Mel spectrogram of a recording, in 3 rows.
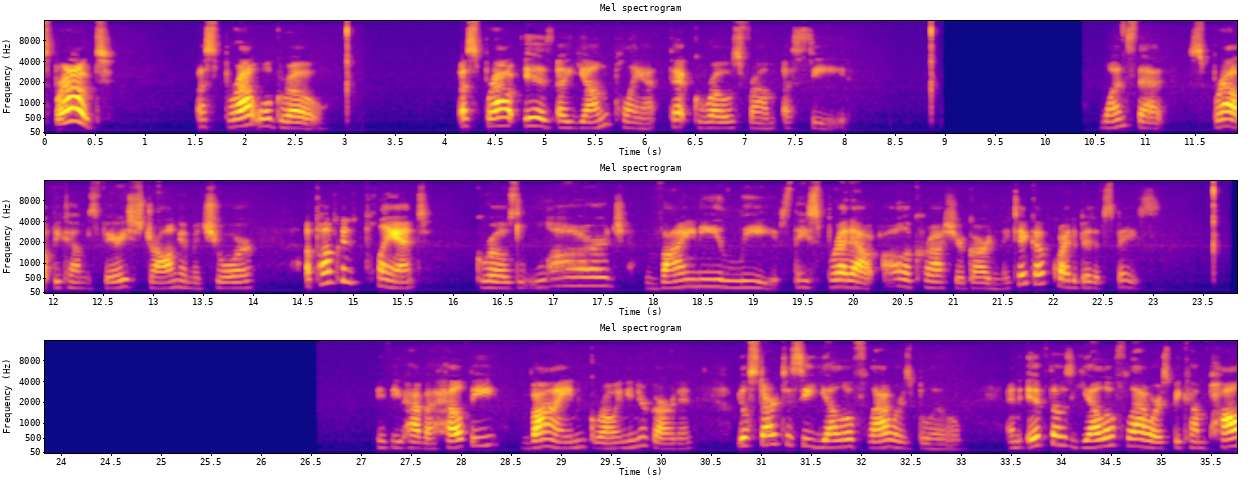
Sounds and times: Speech: 0.0s - 0.7s, 1.6s - 2.8s, 4.2s - 8.1s, 10.6s - 23.0s, 27.2s - 35.7s.

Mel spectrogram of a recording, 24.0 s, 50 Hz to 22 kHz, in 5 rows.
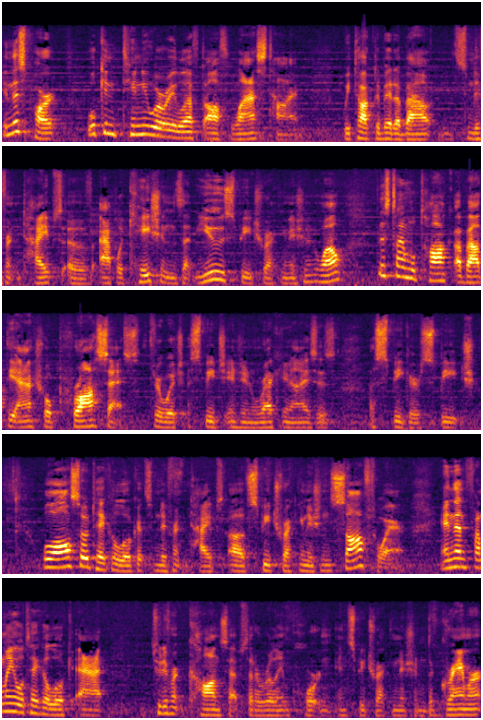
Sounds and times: Male speech, man speaking: 0.0s - 23.9s
Narration, monologue: 0.0s - 23.9s.

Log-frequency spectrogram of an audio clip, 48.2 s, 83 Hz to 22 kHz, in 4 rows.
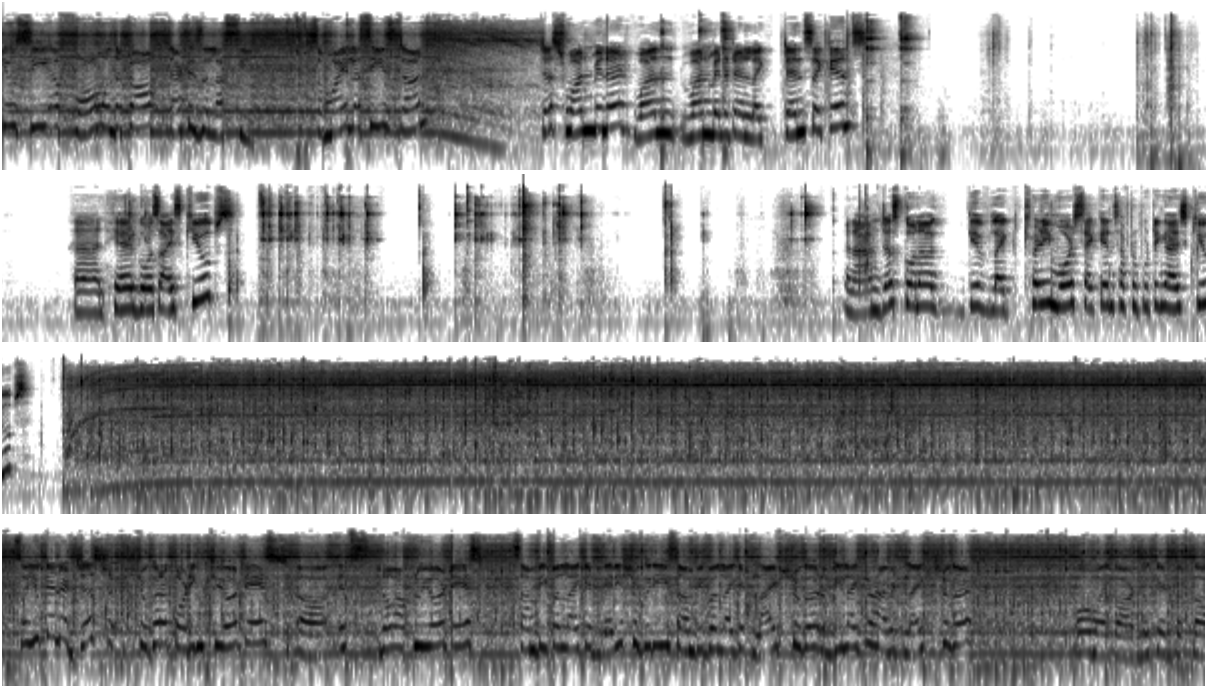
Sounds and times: Speech: 0.0s - 4.3s, 5.4s - 8.8s, 12.7s - 14.4s, 20.4s - 24.4s, 36.3s - 45.8s, 46.8s - 48.1s.

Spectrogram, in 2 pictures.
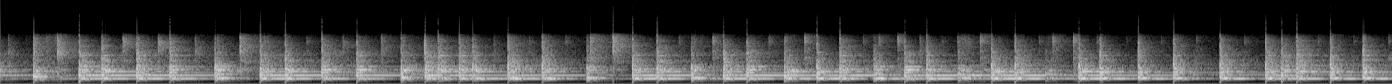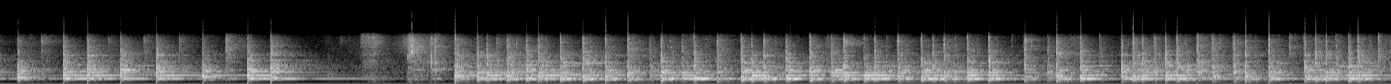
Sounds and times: Wood block: 0.0s - 17.0s, 17.6s - 27.8s
Drum: 0.0s - 27.8s.

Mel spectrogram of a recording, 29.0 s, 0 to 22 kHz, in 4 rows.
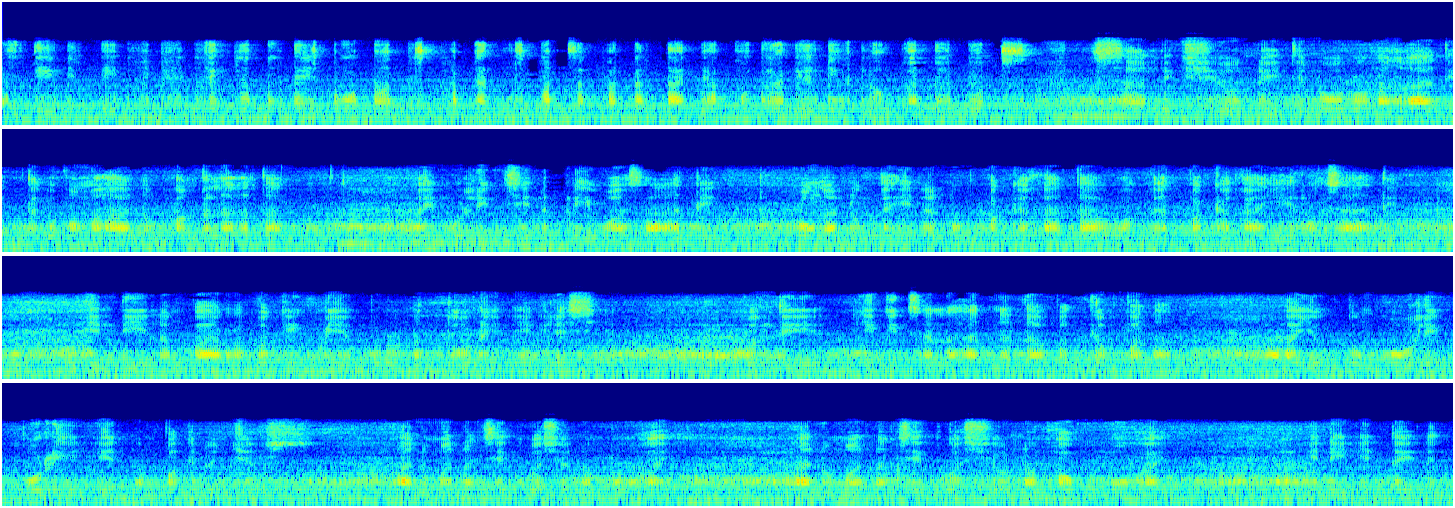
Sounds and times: Speech: 0.0s - 17.6s, 18.2s - 29.0s.

